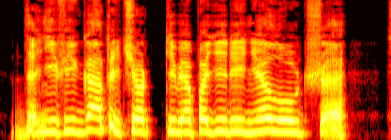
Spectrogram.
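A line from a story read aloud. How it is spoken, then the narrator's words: Mocking, then laughing. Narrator (Russian): Снова повторил он и издевательски расхохотался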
